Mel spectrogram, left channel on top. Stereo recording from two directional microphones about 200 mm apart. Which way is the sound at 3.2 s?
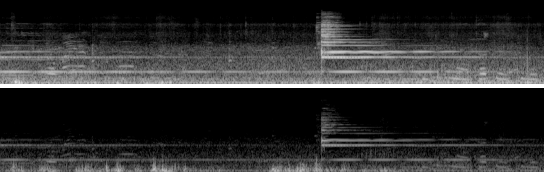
45° left (ahead or behind).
